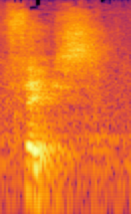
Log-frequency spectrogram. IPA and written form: feɪs (face)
